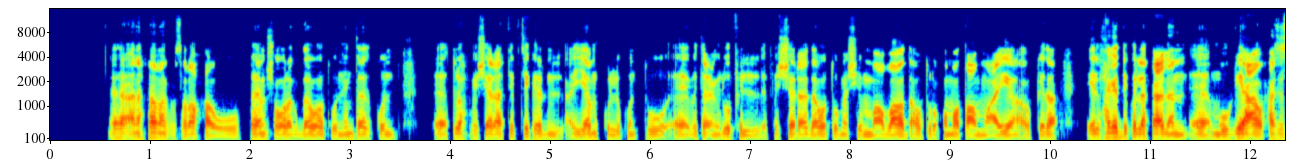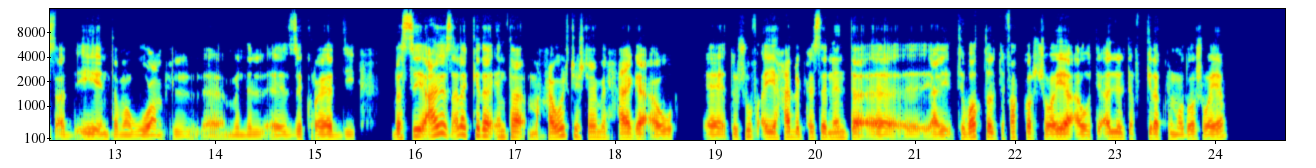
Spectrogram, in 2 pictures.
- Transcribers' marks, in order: none
- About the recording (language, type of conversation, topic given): Arabic, advice, إزاي أقدر أتعامل مع ألم الانفصال المفاجئ وأعرف أكمّل حياتي؟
